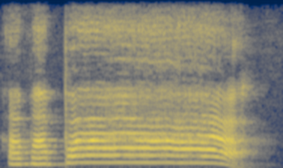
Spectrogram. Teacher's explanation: você vai perceber que a última sílaba é tônica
